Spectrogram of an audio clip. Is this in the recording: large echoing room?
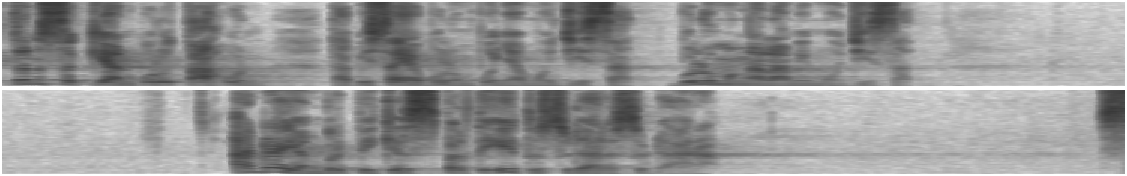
yes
